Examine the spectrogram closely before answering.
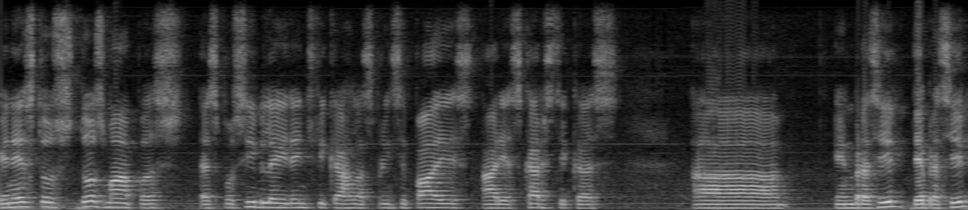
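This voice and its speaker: A man with a Portuguese accent, a fairly high pitch and monotone, flat intonation at a very slow pace. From Brazil, Minas Gerais. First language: Portuguese (speaking Spanish). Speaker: cave scientist, conference speaker. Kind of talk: conference talk. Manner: halting.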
